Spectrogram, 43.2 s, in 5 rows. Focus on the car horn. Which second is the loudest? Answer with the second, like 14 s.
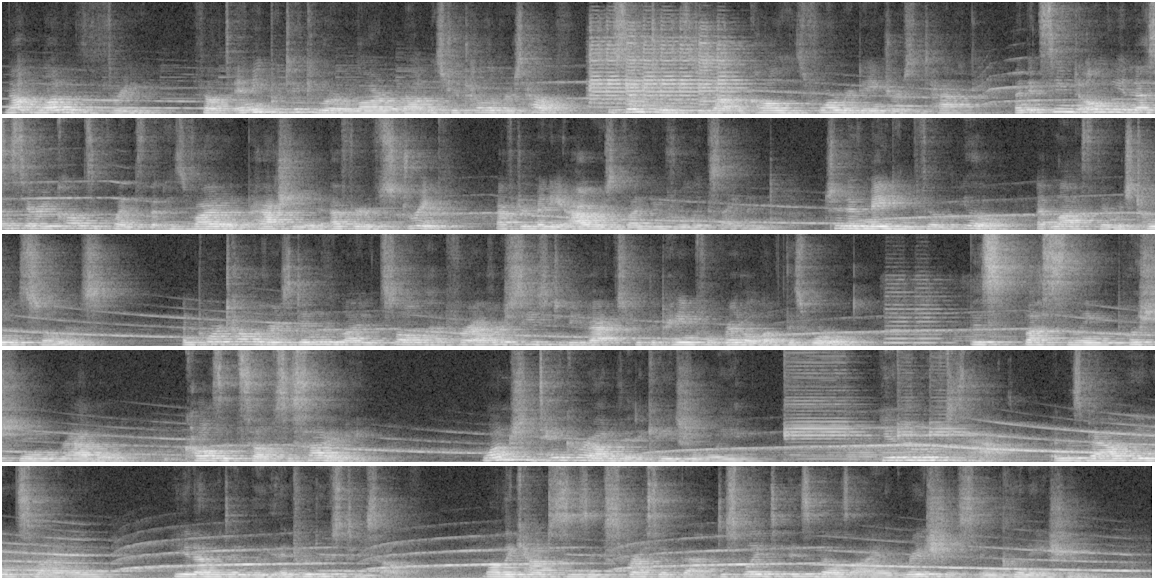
5 s.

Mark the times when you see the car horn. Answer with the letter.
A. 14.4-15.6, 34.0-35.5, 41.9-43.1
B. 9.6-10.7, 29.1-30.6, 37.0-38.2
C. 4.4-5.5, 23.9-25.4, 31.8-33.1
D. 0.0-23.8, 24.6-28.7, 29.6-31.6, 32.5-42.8
C.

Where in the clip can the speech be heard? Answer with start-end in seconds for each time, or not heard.
0.0-23.8, 24.6-28.7, 29.6-31.6, 32.5-42.8.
